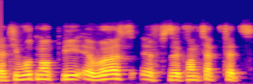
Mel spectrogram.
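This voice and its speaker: At a moderate pace, a man with a non-native accent speaks in a fairly high pitch and a dark, mellow tone, the sound dry and close with no echo. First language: not English. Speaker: community member asking a question. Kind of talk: live community call. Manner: halting, many fillers.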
